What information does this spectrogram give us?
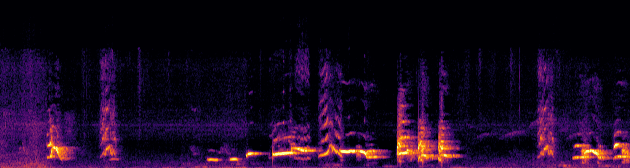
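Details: Pet cockatiel whistling a song: short chirps, then sustained clear whistled phrases that rise and fall in pitch, broken by brief buzzy notes and pauses, indoors with faint background noise.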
